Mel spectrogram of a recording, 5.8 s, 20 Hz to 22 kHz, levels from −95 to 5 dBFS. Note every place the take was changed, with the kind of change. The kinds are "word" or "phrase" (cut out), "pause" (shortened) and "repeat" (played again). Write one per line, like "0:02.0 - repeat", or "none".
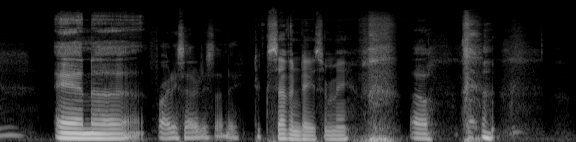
0:01.5 - pause
0:02.5 - pause

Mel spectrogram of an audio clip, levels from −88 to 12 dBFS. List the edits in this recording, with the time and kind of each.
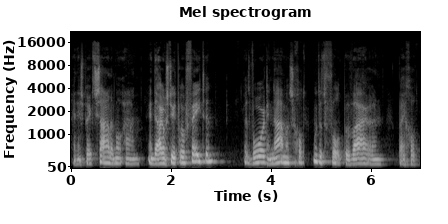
0:01.5 - pause
0:02.1 - word
0:03.9 - phrase
0:04.7 - word

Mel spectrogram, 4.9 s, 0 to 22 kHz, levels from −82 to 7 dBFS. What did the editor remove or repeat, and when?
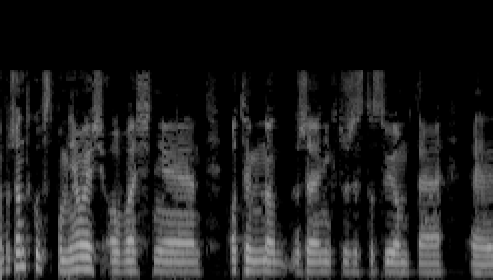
none

